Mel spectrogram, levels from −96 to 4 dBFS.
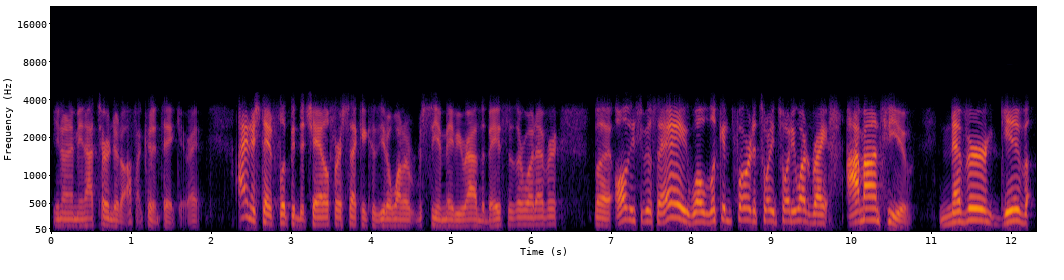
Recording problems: phone-call audio; nothing above 3.5 kHz

